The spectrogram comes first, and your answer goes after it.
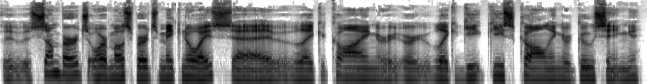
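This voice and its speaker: A man with a gravelly, creaky voice hosting a bedtime podcast, rambling haltingly and often trailing off mid-thought. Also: mid-range voice, fairly even intonation, a little mellow, no room sound, studio quality. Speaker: podcast host.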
